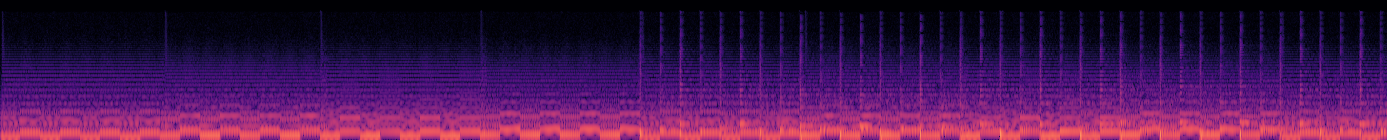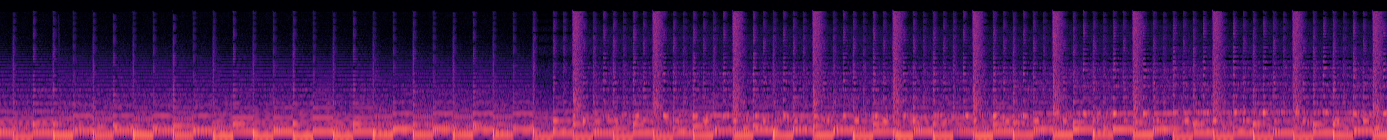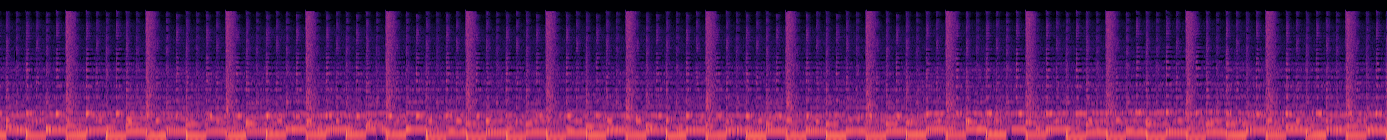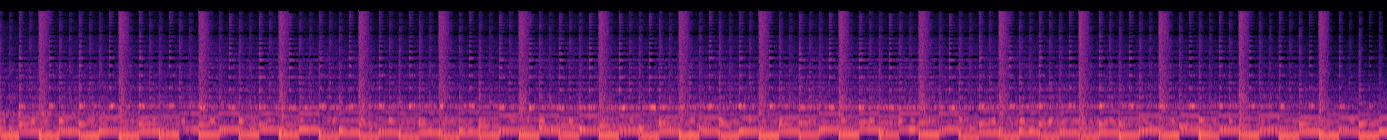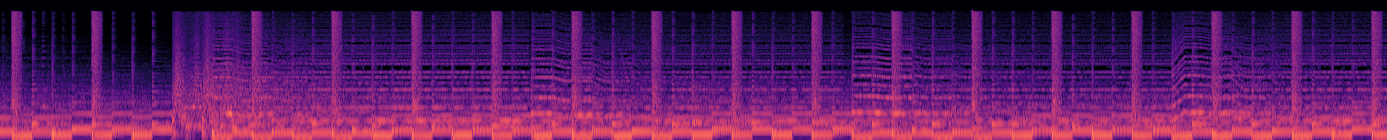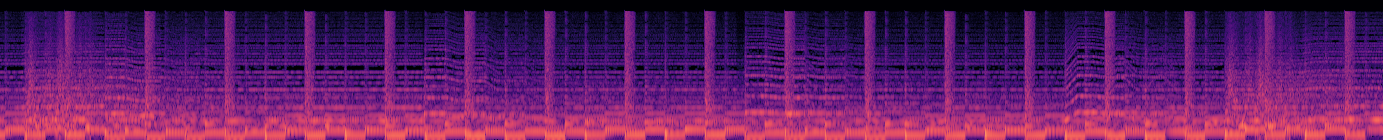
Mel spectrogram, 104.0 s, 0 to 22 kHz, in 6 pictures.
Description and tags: Electrobeep track loop.8 Bits music
Electrobeep track loop.
Synths: Ableton live,Bleep Vsti.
